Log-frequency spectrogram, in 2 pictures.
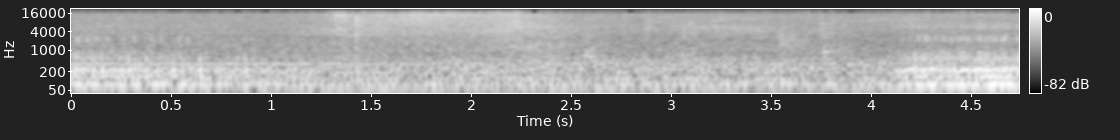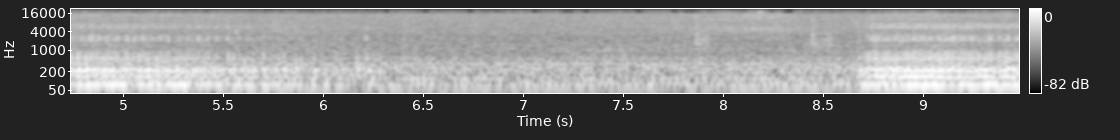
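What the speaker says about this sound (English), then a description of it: "Just like you hear a little low growl right now." A dog gives a low, rumbling growl close by, quiet and continuous with slightly louder surges, with no talking over it.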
